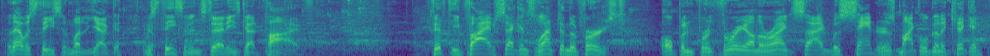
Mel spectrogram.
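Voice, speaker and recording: A man calling a high school basketball game on the radio, jokey and excitable, yelling on big plays. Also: moderate pace. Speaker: play-by-play announcer. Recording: gym crowd noise behind.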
